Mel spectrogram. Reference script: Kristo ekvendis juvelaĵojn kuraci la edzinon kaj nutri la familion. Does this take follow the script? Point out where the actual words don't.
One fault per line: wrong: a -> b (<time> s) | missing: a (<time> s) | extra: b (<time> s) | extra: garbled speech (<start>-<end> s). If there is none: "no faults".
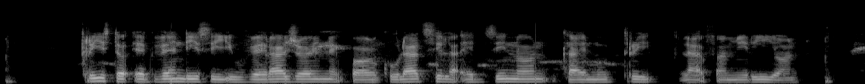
extra: por (3.5 s)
